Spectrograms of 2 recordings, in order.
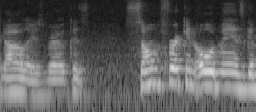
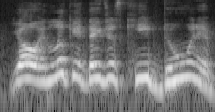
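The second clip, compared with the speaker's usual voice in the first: outraged outburst; 10 semitones higher, 11 dB louder than usual. Real, not acted. Outraged rant about AI misspellings.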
